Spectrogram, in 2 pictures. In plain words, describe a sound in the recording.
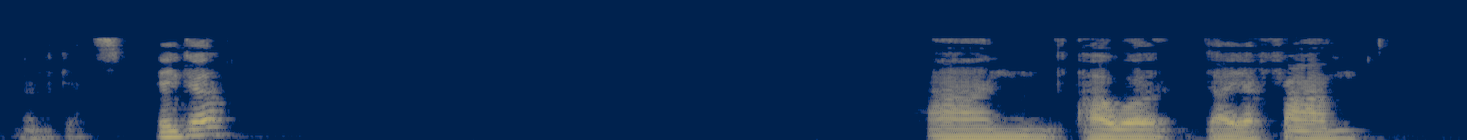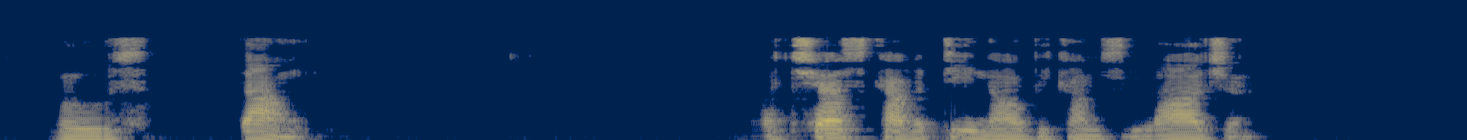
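A man speaks calmly into a microphone, explaining with pauses.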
